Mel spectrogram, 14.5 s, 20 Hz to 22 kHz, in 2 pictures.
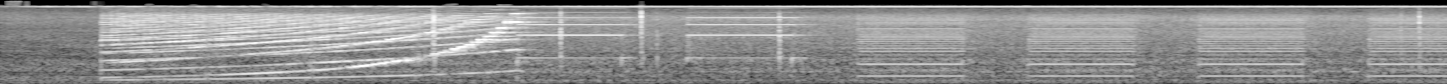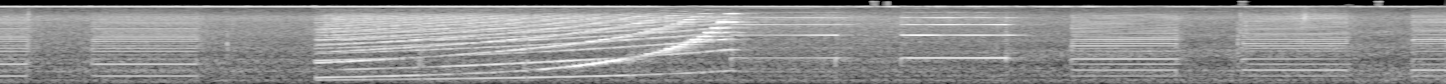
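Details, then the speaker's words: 1983 Atari Crystal Castles arcade PCB self-test after replacing RAM at 4F: rising sweep, then repeating high and low beep bursts twice over; code still indicates the same RAM failure. "It's doing the same thing. It's telling us that that same RAM is no good."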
